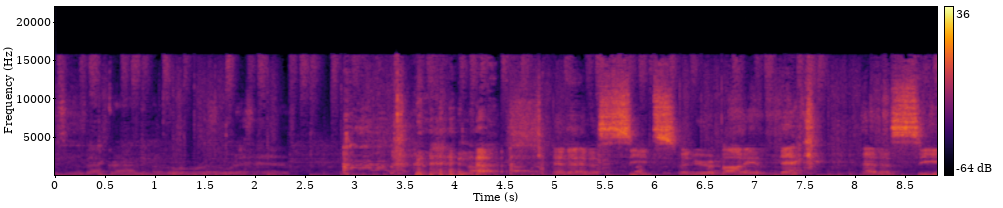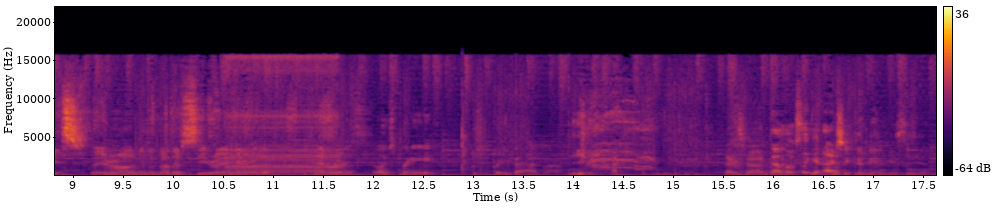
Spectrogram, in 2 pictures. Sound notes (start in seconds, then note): 10.3 buzzer blaring; 13.8 laughing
